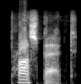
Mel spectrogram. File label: "prospect", American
